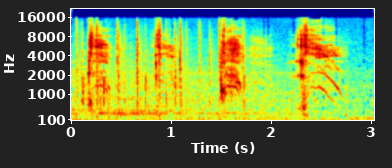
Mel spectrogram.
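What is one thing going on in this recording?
Several people clap their hands.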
